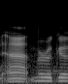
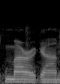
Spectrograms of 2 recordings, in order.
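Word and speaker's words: Marugame: 62.51 back in Murugu in Japan in 2020 was when that PB came. I think you're trying to pronounce Marugami. Is that it? Marugami? Yeah, Marugami.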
